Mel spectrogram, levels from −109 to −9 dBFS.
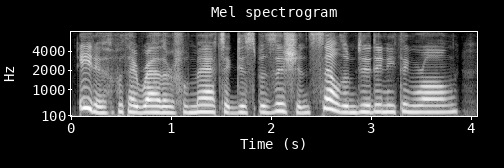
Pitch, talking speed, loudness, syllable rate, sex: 230 Hz, 150 wpm, -16 LUFS, 5.4 syllables/s, female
